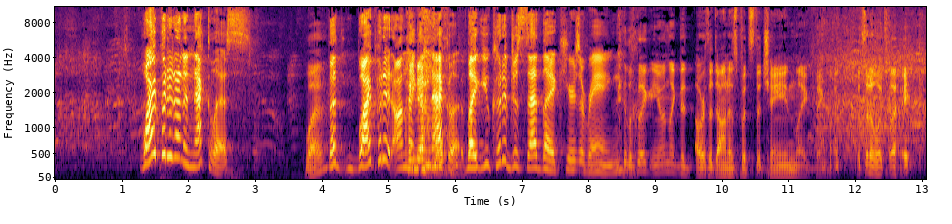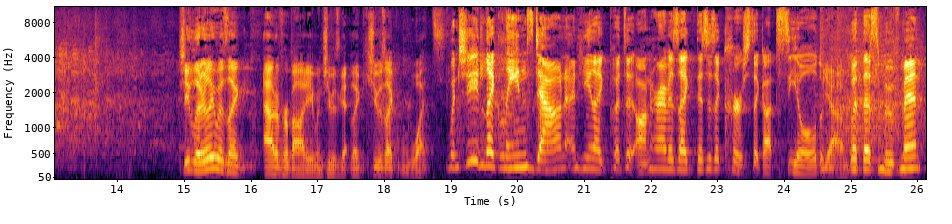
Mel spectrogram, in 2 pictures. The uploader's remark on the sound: LIVE at The Bowery Ballroom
